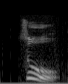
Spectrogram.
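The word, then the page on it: zu: tone 4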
